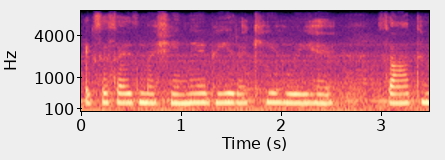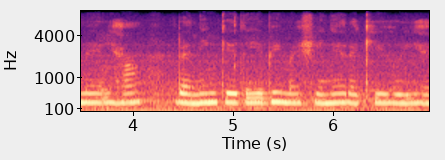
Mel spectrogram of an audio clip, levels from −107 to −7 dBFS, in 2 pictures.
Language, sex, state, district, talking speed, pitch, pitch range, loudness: Hindi, female, Madhya Pradesh, Dhar, 145 wpm, 230 Hz, 225-235 Hz, -15 LUFS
